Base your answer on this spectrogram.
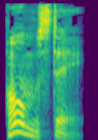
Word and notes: homestay: British English

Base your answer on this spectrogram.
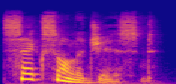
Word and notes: sexologist: British English

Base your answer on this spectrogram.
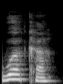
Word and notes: worker: British English

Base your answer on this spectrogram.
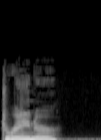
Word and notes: drainer: American English

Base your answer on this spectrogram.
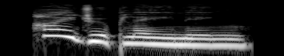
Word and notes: hydroplaning: British English

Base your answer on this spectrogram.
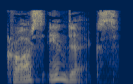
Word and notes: cross-index: British English

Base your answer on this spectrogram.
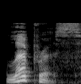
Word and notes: leprous: British English

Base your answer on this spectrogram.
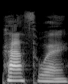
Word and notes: pathway: American English

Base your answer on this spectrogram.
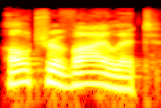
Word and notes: ultraviolet: American English

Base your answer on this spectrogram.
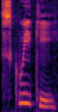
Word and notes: squeaky: American English

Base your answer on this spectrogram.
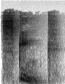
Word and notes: skink: British English

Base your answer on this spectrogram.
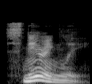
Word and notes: sneeringly: British English

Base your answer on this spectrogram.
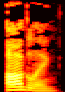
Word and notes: ogling: British English

